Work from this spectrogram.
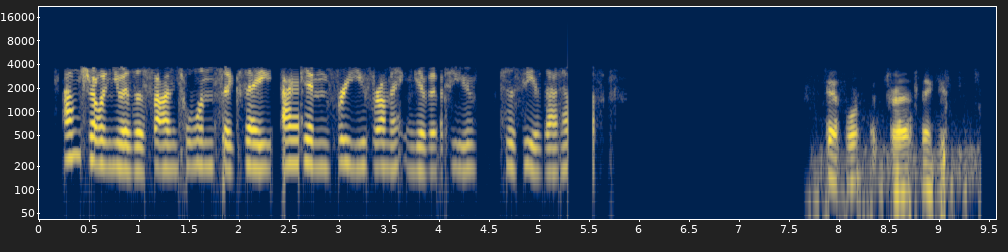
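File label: Police Southwest District Dispatch; Raleigh; wake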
